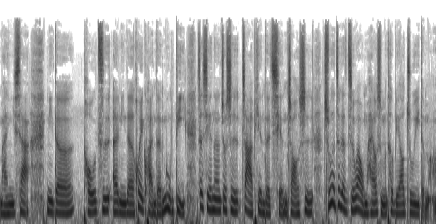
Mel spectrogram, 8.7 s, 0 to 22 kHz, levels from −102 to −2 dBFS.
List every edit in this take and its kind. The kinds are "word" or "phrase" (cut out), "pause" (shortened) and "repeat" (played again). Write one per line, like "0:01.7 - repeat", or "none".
none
